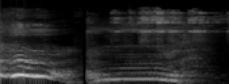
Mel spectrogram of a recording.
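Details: Alaskan Malamute, one of a group of pet dogs crowding around their owner to get under the covers in bed. It gives a short, rising-falling moan, a pause, then a longer, lower drawn-out whine that sinks at the end. No other sounds.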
